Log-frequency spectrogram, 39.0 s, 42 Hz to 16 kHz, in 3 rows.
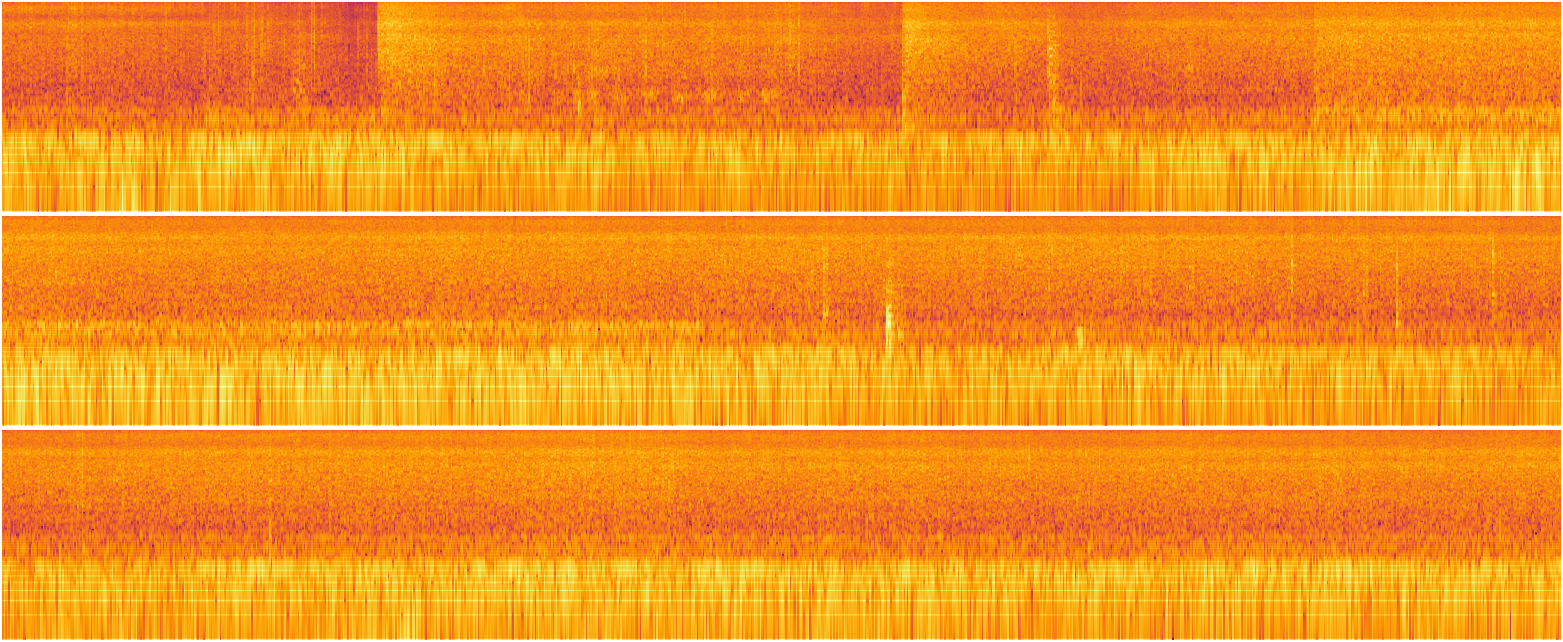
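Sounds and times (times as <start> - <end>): burger patties sizzling: 0.0 - 38.9
low hum: 3.0 - 8.6, 9.2 - 20.4.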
